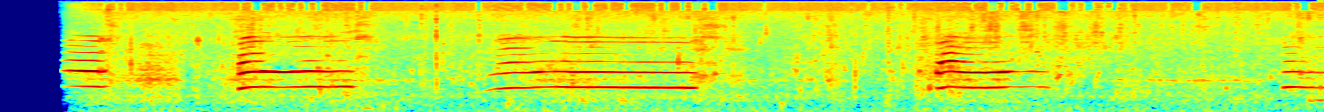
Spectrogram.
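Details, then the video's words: A cat making a funny sound: about five steady, level, tonal cries, some short and some stretched to nearly a second, spaced irregularly over several seconds against a low, hissy background. "Cat makes funny sound"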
